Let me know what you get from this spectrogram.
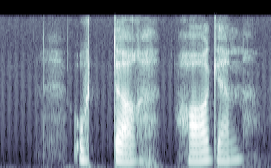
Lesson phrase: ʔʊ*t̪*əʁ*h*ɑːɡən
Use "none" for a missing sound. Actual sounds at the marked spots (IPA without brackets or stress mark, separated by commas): t̪, h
